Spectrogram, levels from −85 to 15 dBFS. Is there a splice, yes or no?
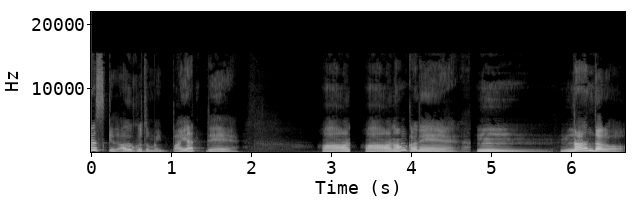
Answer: yes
